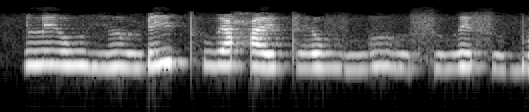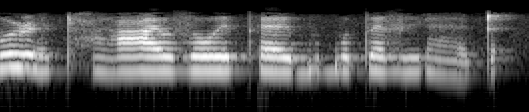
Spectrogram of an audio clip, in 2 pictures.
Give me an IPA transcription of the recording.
liʊ̯βi̤ lṳɽi t̪ʰṳɪ̯ħɛɪ̯tɛ̤ʊ̯vṳ ɣṳsṳɪ̯ sṳd̪u ɭæ̤ʈ ħæ̤ʕæʊ̯zoɪ̯ t̪ʰɛɪ̯ bibotɛzi̤ ɽæ̤ʈ

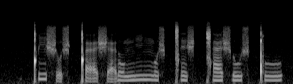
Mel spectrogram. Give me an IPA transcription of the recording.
ǃiʃo̰ʃ ǃæ̰ʃæ̰ɾo ŋiŋoʃǀeʃ ǁæʃ ɾuʃǃu

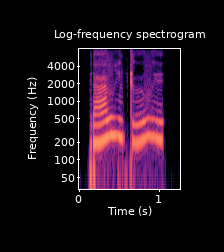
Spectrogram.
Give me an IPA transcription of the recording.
ɾavil ʈɵvɪ

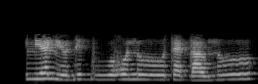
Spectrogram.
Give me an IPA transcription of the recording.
lʲæ lʲœde ɡuːʁʷɛ nɤːtæ dau̯nɤː

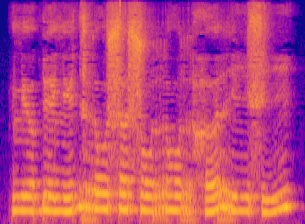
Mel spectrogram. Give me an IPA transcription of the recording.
lʲəː˧ɠe˧lʲe˨˥d rʊː˧sə˧ so˧roː˧r həː˨˥riː˧ si˨˥

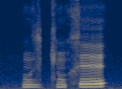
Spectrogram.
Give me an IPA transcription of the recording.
ũzcũxɛ

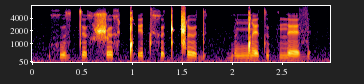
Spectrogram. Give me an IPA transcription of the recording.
xuztɵxʂɵx ǃʼetxɵtǁɵd | ɡʷɛŋ͡ǃɛt ɵkʷnɛz

